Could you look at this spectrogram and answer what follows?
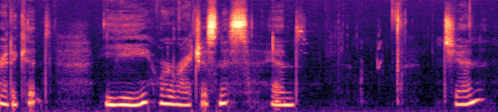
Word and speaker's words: jen: ye or righteousness and Jen says it's pronounced Jin meaning kindness and benevolence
